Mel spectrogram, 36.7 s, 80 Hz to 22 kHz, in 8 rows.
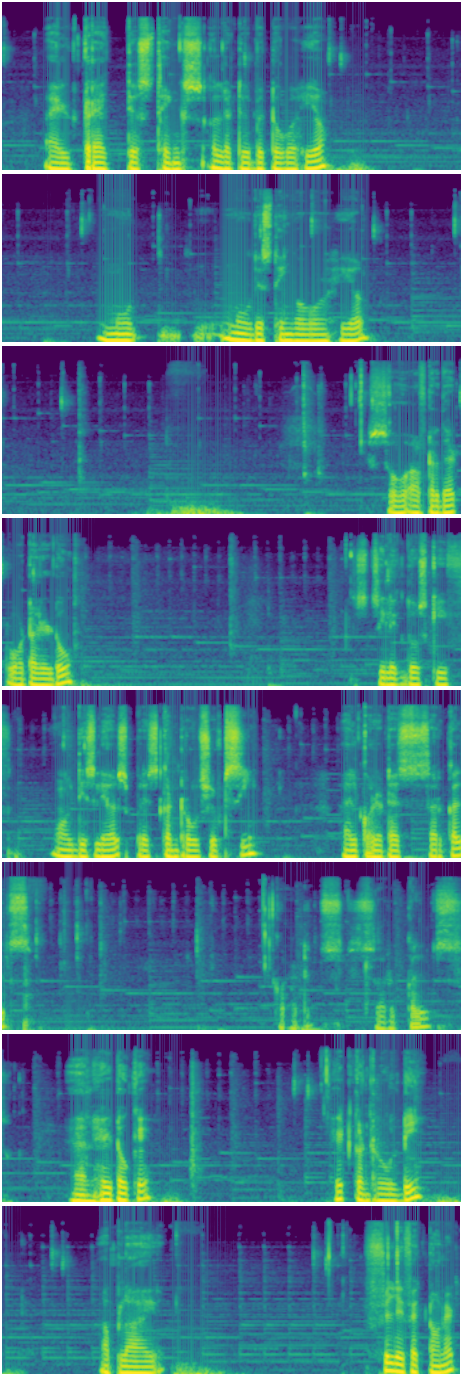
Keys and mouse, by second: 0.2 alt+click, 0.7-2.5 alt+drag, 4.0 =, 4.4 =, 5.3-9.8 drag, 9.8 space, 11.3 -, 11.5 -, 12.1 space, 12.7 click, 13.0 u, 13.7 click, 14.3 space, 17.4 click, 18.9 shift+click, 20.6 ctrl+shift+c, 22.2-24.4 typing, 24.8 ctrl+a, 25.6-27.7 typing, 28.2 Return, 30.4 click, 31.1 ctrl+d, 32.6 click, 35.2 click, 35.7-36.7 typing.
